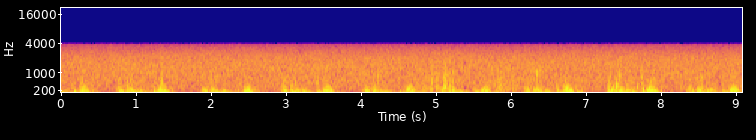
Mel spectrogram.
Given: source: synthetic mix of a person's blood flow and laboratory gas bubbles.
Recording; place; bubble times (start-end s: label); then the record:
Doppler ultrasound of blood flow; precordium
no bubbles
From the record:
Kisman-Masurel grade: 000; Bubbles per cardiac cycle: 0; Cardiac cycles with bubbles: 0%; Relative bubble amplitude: no bubbles discernible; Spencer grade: 0 (complete lack of bubble signals)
